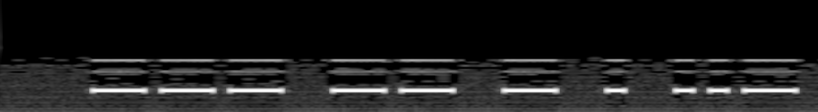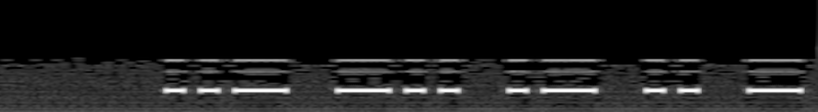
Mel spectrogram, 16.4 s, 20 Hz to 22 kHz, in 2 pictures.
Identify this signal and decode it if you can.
Morse code, heard as a keyed tone, about 7 wpm, 800 Hz. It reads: OMTEU UDAIT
